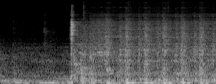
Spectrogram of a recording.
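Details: Bajaj auto rickshaw (BS6 2024) with self-start relay problem, starting after bad ground wire bypassed directly to body: short pause, engine catches cleanly into steady even idle; normal start.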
